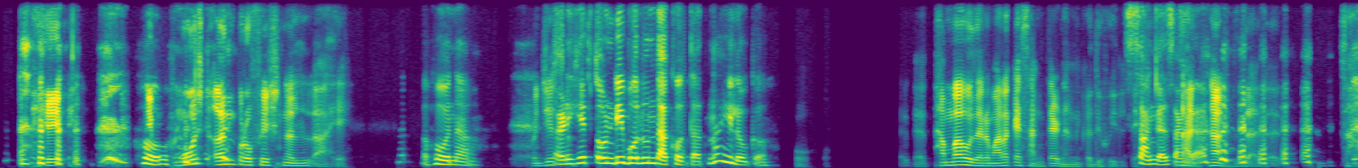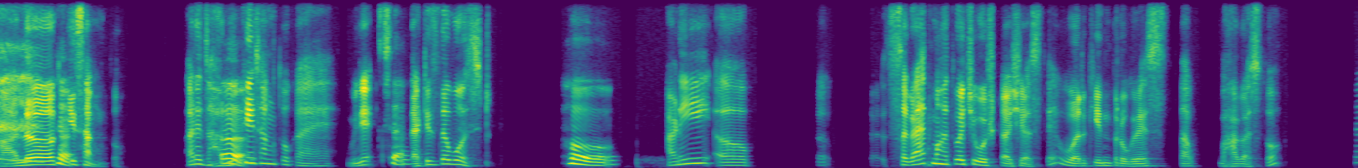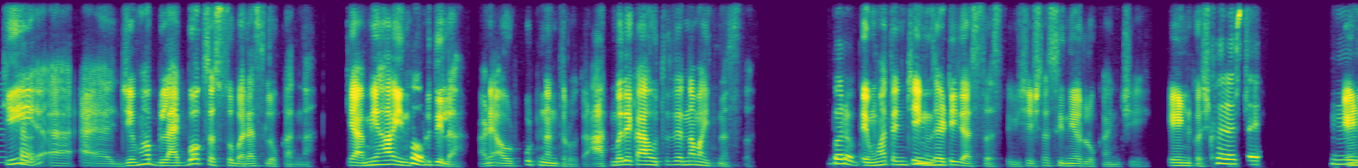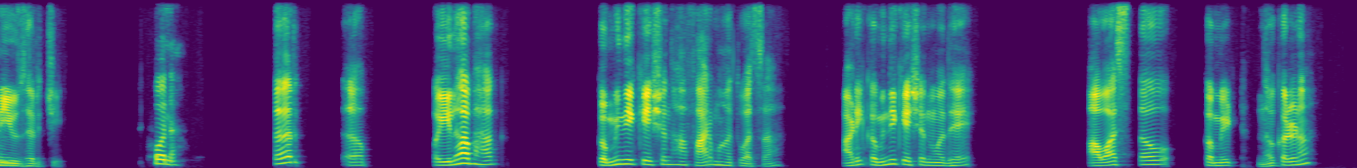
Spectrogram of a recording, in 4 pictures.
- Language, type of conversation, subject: Marathi, podcast, तुम्ही चालू असलेले काम लोकांना कसे दाखवता?
- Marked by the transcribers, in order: tapping; chuckle; other background noise; in English: "मोस्ट अनप्रोफेशनल"; chuckle; in English: "दॅट इज़ द वर्स्ट"; in English: "वर्क इन प्रोग्रेसचा"; unintelligible speech; in English: "अँक्झायटी"; in English: "कमिट"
